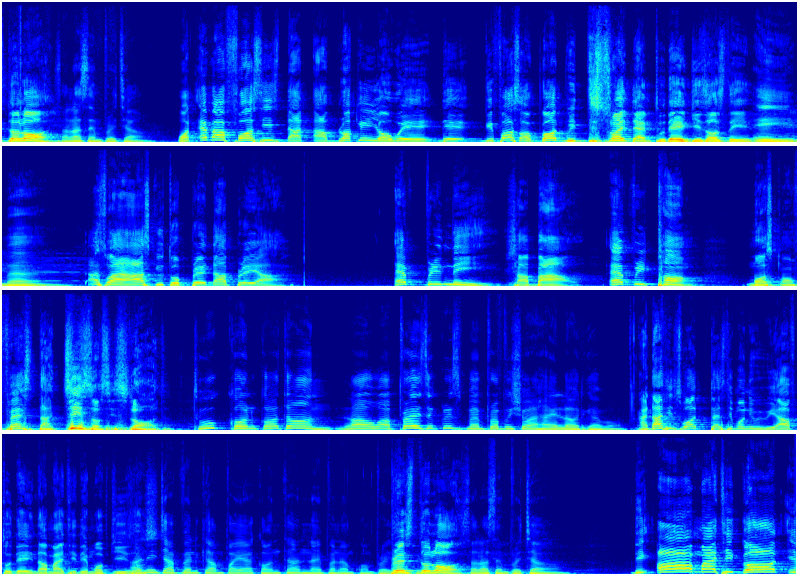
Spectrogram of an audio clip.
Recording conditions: live audience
